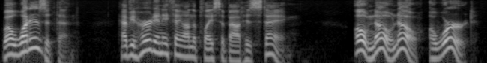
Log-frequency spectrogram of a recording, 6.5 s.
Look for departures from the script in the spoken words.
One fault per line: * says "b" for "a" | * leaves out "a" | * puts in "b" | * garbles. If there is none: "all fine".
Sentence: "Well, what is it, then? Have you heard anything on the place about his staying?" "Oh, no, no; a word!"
all fine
